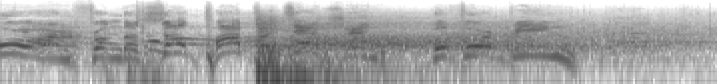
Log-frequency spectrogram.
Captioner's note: knee striking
